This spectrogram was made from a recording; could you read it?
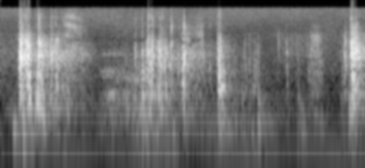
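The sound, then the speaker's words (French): A small medicine cabinet door in a bathroom opens with a series of light wooden knocks, clicks and soft rattles spread over a few seconds, with no voices. “Ouvre l'armoire à pharmacie.”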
